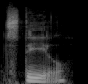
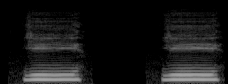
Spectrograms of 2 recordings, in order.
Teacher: here we put the Yi consonant before the E vowel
